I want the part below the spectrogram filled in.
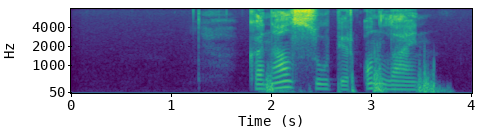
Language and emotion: Russian, neutral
